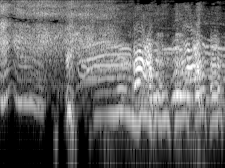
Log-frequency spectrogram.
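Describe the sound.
A human voice imitates a monkey with hoarse, breathy, wavering shrieks and chattering squeals. The pitch bends up and down through a run of quick bursts over less than two seconds.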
